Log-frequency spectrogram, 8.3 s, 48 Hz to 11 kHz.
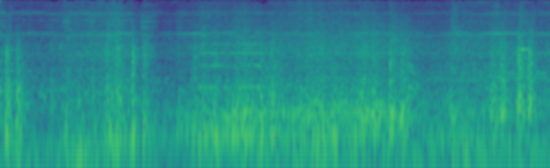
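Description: Cabin sound of a Newag 19WE electric multiple unit running at speed: a steady wheel-and-track rumble with sharp clacks over rail joints and a faint steady whine. The rumble grows louder for a few seconds in the middle as the train passes through a dark underpass.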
